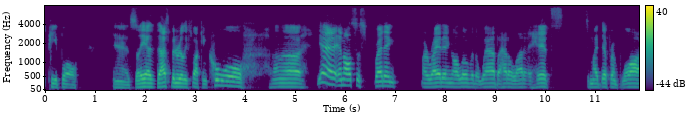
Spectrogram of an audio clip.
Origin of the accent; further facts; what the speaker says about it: Miami, Florida, United States; moved away as an adult; now in Thailand; I lived in South Beach and I love Miami. I love my hometown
